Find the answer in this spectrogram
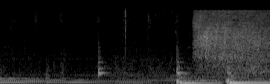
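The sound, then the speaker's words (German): A few clunks and knocks, then a sudden loud, broad hissing sizzle as campfire-heated stones are dropped into a bowl of stream water, continuing steadily with bubbling underneath as the water boils. “Die Steine, die wir im Lagerfeuer erhitzen, kommen direkt in die Schale.”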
